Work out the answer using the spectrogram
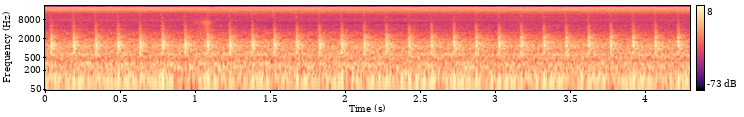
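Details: Kia Sorento at idle: sharp, even knocks at about three per second over a steady idle. Sounds like piston pin knock; unconfirmed.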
